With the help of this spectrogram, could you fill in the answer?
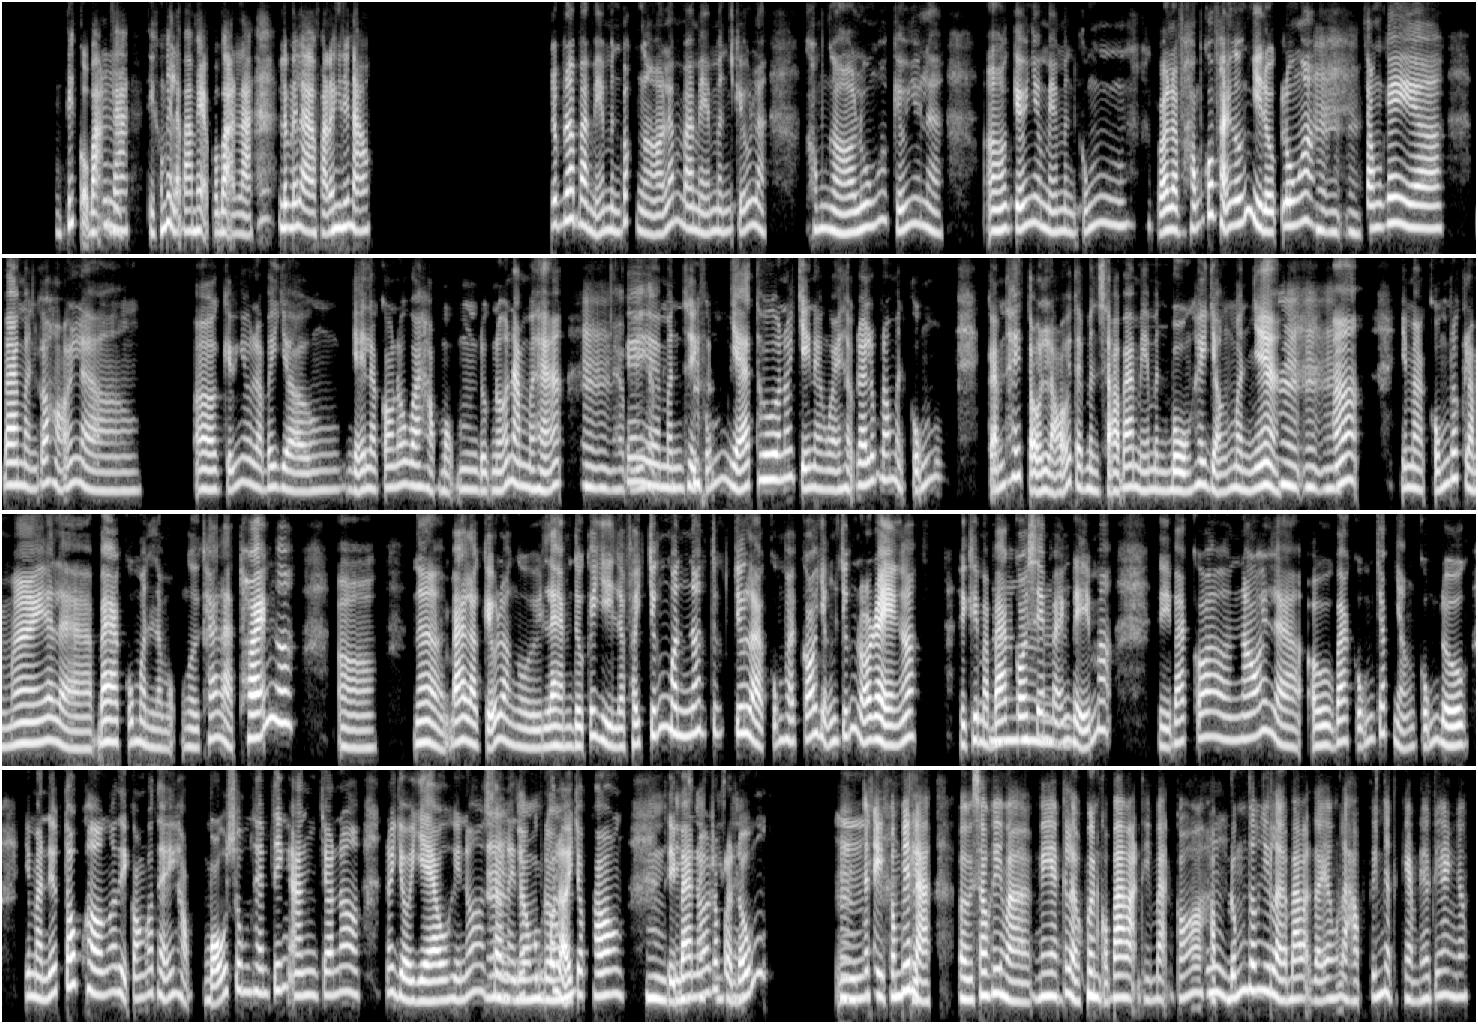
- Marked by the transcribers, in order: tapping; chuckle; other background noise
- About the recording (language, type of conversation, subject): Vietnamese, podcast, Bạn cân bằng giữa kỳ vọng của gia đình và khát vọng cá nhân như thế nào?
